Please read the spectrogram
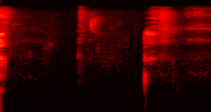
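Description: Mostly quiet, then a sharp click about a second and a half in as the car's door latch is released to open the door.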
